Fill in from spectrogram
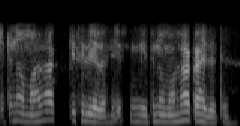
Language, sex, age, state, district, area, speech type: Hindi, male, 18-30, Bihar, Begusarai, rural, conversation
